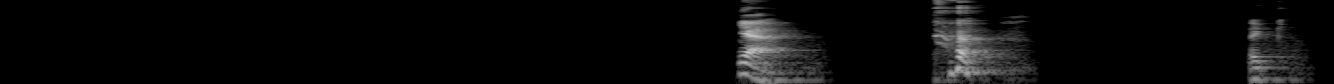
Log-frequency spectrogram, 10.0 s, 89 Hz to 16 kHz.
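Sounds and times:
man laughing breathily: 7.0 - 7.8.

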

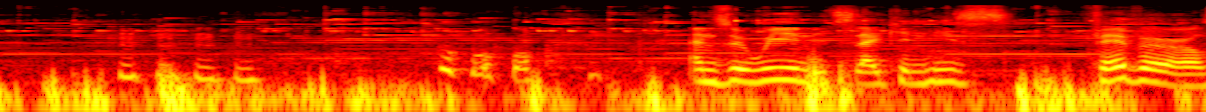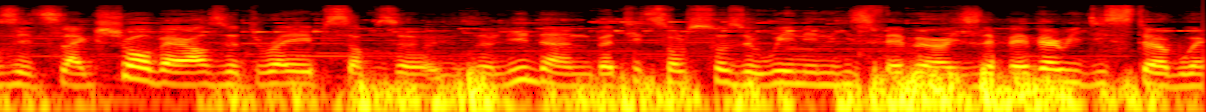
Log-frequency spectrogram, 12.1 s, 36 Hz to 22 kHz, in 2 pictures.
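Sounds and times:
wind chimes ringing: 0.0 - 12.0
wind rumbling on microphone: 0.0 - 12.0.

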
